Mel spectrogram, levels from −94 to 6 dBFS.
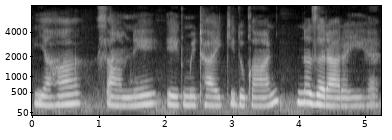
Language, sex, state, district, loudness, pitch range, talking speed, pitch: Hindi, female, Chhattisgarh, Raipur, -17 LUFS, 185-215 Hz, 115 wpm, 195 Hz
